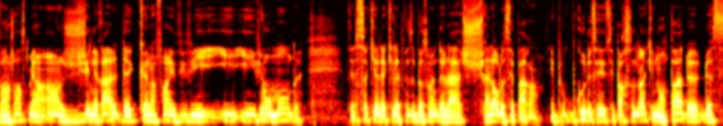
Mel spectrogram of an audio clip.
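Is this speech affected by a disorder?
Yes: stuttering; childhood-onset stuttering, thought autistic as young child, spoke Creole, English and French mixed, fluent when rapping since teens; stuttering noticeable during this interview, as he points out himself, audible repetitions; stutters in conversation, strings syllables together very fast without stopping or tripping; here repeated sounds, repeated words.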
